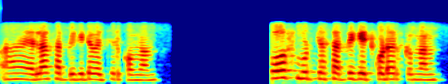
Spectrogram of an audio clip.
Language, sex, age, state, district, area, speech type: Tamil, female, 18-30, Tamil Nadu, Tirupattur, rural, conversation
